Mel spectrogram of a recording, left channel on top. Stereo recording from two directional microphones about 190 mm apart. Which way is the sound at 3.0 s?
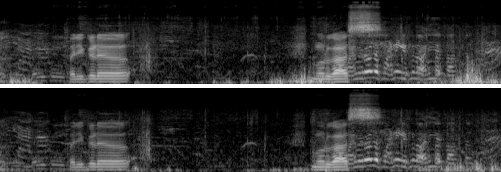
15° right (ahead or behind).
